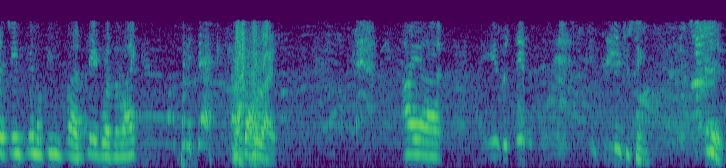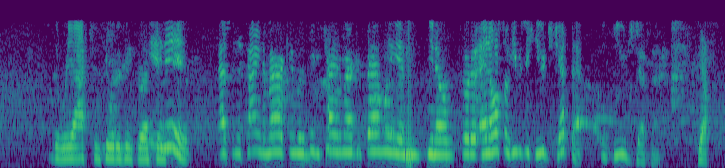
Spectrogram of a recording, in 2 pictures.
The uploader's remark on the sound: LIVE at Blue Haven in NYC. With Game 7 of the NBA Finals in the backdrop.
